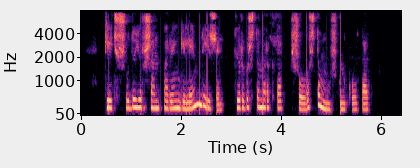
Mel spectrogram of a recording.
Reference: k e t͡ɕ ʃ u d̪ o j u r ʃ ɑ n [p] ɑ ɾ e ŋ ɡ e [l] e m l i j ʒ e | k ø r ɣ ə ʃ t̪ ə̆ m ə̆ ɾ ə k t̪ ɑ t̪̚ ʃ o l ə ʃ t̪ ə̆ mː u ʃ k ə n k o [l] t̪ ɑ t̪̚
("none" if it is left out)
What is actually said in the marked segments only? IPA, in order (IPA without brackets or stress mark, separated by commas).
p, l, l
